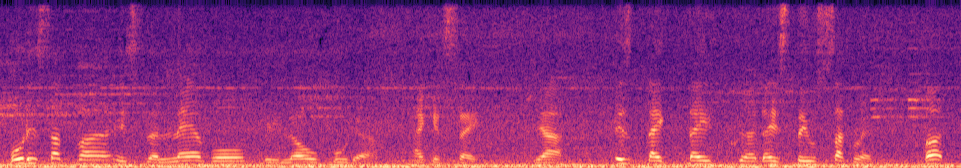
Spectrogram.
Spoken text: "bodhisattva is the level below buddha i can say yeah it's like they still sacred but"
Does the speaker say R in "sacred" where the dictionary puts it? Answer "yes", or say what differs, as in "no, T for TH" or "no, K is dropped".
no, L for R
